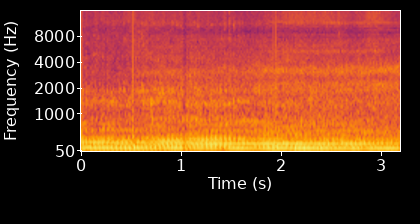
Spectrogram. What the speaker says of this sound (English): Hello, loud motorcycle.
